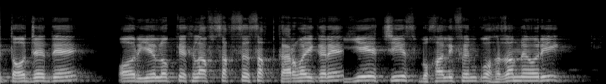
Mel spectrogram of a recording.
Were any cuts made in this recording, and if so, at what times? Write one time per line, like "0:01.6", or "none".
0:03.5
